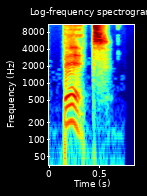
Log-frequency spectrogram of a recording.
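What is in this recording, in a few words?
"bit", American English; gcompris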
